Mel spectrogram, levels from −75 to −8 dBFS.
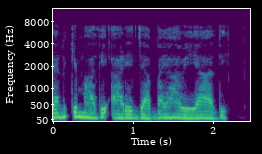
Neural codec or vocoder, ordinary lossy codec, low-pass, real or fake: codec, 16 kHz, 8 kbps, FreqCodec, larger model; none; 7.2 kHz; fake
